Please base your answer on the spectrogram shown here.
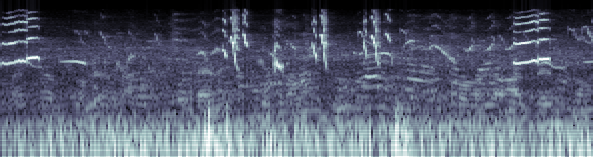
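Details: Oriental magpie-robin in captivity at Pemalang, Central Java, Indonesia, with 'rasa gereja' sparrow-like song: high sharp chirps and short slurred notes in spaced bursts, plus a couple of low thumps and steady background noise.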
